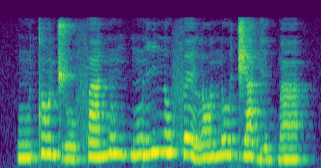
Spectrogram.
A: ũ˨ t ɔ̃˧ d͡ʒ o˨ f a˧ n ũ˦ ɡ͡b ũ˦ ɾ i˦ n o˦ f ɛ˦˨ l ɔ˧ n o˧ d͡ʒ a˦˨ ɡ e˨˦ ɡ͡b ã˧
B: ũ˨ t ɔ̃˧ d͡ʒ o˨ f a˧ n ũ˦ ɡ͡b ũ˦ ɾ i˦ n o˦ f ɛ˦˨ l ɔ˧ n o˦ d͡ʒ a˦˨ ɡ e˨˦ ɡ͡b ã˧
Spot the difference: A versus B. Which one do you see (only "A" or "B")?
B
